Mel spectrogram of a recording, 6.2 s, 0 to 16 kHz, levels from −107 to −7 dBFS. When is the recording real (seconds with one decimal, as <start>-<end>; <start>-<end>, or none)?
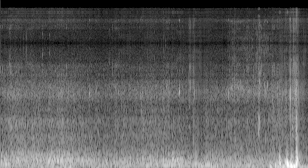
0.0-3.7; 4.2-5.6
